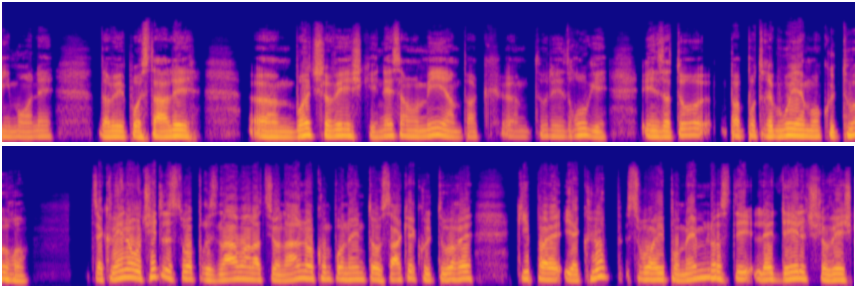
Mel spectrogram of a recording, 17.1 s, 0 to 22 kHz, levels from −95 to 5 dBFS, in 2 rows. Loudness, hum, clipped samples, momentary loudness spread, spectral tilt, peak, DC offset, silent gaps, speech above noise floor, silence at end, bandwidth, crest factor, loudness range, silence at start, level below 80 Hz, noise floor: -20 LUFS; none; under 0.1%; 12 LU; -6 dB/octave; -4 dBFS; under 0.1%; none; 45 dB; 0.05 s; 13 kHz; 16 dB; 4 LU; 0 s; -60 dBFS; -65 dBFS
